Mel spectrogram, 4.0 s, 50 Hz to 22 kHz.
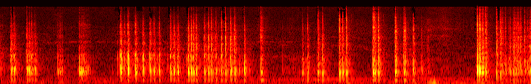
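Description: Fingers rub and scratch inside the black plastic hollow lens hood on a camcorder, making about eighteen short, dry, rasping scratches in an uneven run. The sound is a midrange plastic scrape centered around 630 Hz, with almost no low end and each scratch stopping dead without ringing.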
